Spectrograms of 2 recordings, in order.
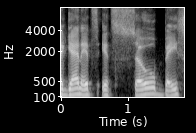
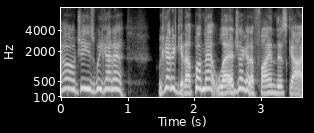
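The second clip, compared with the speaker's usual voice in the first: shrill, high-pitched yelling; 11 semitones higher, 4 dB louder than usual. Describing a video game character running around, yelling Morty impression. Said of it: "he's yelling like Morty, like".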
